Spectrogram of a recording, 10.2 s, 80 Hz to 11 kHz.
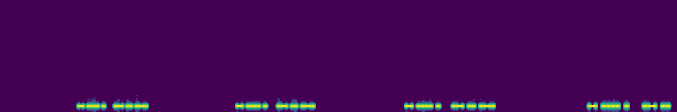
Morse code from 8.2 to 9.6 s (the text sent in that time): THE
